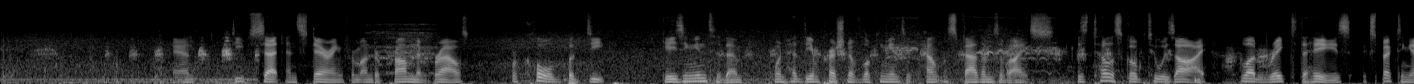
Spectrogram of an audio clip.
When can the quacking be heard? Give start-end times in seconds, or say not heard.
0.0-2.6, 6.9-12.8.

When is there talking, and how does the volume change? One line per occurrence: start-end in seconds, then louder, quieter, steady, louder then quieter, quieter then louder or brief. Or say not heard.
1.7-14.1 steady.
